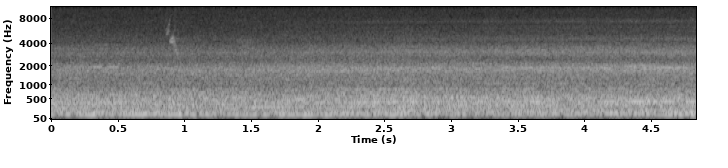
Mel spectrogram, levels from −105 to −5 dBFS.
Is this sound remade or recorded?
recorded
